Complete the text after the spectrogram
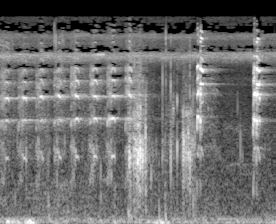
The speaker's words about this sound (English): I'm outdoors, so you can hear the birds on the background.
